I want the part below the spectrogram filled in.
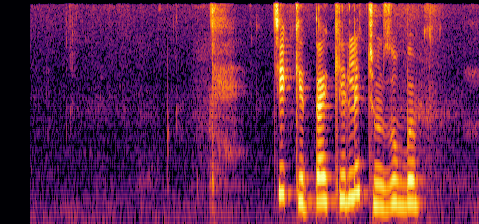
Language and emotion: Russian, positive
